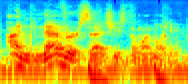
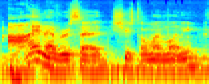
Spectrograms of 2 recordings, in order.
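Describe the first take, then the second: First: The emphasis falls on the word 'never'. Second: The emphasis falls on the word 'I'.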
